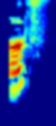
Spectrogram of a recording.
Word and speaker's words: Earth: Earth, by the way, Earth, planet Earth starts with EA, but it's the same sound as urgent.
